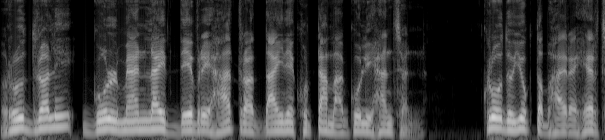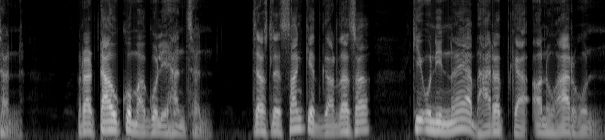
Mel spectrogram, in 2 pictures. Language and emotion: Nepali, neutral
